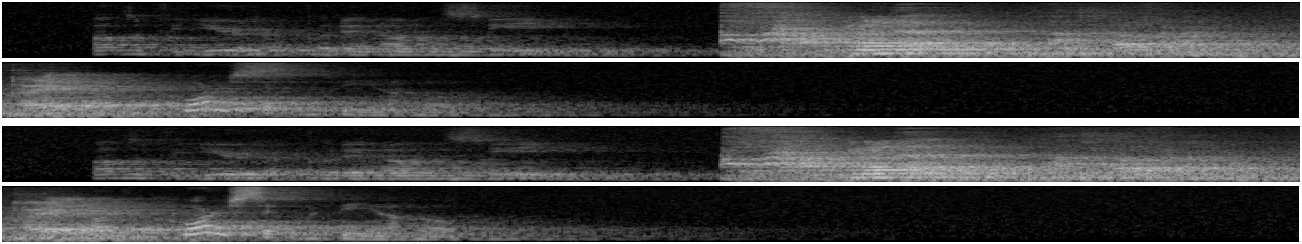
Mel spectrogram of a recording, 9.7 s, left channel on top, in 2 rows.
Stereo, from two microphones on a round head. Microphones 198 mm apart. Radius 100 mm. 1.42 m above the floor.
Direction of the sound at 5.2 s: 50° right (ahead or behind).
